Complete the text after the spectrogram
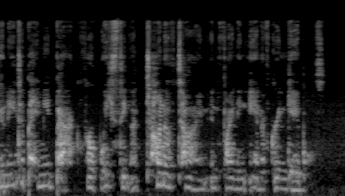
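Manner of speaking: soft, hushed whisper. Narrator reading a story, a man cupping his mouth and leaning in: whispering. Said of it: "he whispered".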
